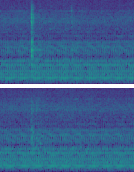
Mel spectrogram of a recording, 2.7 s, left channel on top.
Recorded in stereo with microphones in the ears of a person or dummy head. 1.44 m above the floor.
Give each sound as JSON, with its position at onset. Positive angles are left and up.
{"t": 0.6, "sound": "keys jangling", "side_deg": 55, "distance_m": 5.5}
